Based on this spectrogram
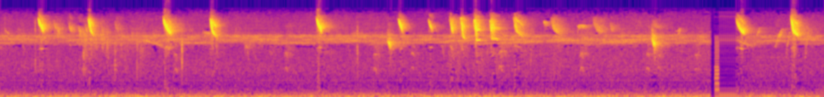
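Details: Green-headed tanager giving thin, high, downslurred chips, spaced at first, then crowded into a quick run, with a steady high buzzing drone behind and a brief dropout near the end.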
